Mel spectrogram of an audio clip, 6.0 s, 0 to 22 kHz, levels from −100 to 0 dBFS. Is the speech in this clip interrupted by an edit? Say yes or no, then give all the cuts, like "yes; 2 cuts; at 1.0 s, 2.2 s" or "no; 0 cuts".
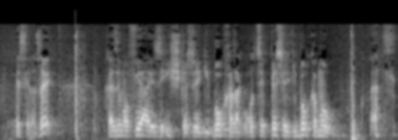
no; 0 cuts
